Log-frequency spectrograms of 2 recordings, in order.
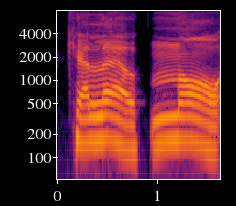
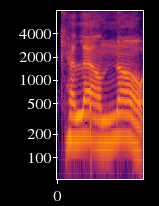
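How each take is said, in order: First: It is said slowly. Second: It is said quickly.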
